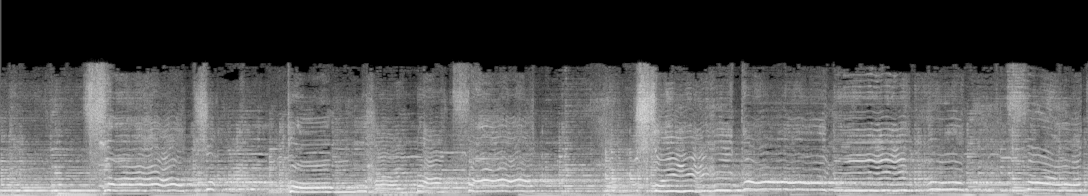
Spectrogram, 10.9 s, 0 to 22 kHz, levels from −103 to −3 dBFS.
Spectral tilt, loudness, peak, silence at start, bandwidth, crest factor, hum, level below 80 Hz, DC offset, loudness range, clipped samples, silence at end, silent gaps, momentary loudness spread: -2.5 dB/octave; -13 LUFS; 0 dBFS; 0 s; 15 kHz; 14 dB; none; -54 dBFS; under 0.1%; 1 LU; under 0.1%; 0 s; none; 3 LU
